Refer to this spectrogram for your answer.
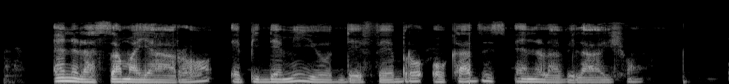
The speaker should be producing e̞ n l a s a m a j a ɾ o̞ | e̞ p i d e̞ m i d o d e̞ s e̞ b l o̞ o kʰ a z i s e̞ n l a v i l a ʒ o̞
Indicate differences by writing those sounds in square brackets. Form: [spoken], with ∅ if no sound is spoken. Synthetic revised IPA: e̞ n l a s a m a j a ɾ o̞ | e̞ p i d e̞ m i [∅] o d e̞ [f] e̞ b [ɾ] o̞ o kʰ a z i s e̞ n l a v i l a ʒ o̞

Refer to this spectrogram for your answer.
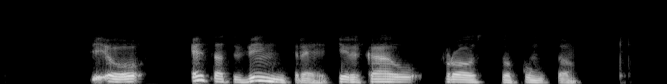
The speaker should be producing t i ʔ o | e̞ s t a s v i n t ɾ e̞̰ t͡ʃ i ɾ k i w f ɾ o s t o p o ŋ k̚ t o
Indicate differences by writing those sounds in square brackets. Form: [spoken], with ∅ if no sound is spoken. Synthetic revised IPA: t i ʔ o | e̞ s t a s v i n t ɾ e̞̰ t͡ʃ i ɾ k [a] w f ɾ o s t o p [u] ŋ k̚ t o

